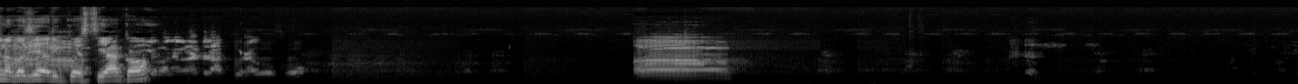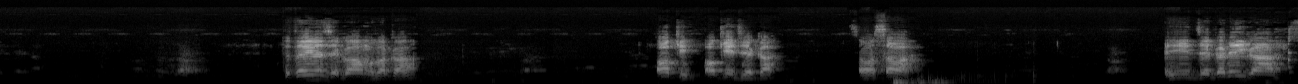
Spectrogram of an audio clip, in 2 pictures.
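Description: A man speaks calmly into a nearby microphone, in short bursts with pauses.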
